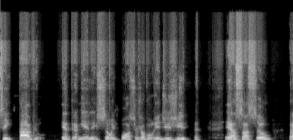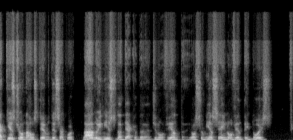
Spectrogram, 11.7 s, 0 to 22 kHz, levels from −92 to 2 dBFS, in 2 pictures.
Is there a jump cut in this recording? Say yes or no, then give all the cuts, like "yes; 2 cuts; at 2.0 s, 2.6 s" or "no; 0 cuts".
yes; 2 cuts; at 1.1 s, 7.3 s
